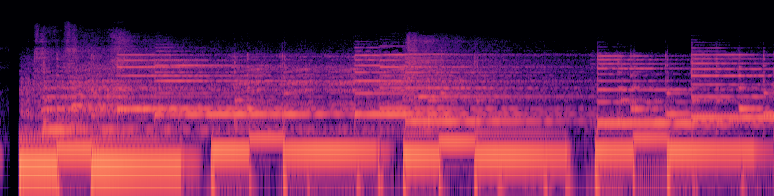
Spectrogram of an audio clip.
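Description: A pop song plays loudly and steadily, with a punchy bass line stepping between notes under bright, sustained, effect-heavy guitar or synth chords and no singing yet, with only a brief dip near the end.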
